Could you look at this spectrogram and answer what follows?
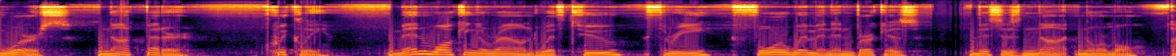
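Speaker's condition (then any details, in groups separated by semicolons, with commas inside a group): No condition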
